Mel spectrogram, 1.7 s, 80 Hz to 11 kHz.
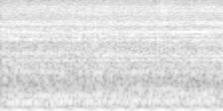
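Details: Auction-bought electric water pump after repair, temporarily wired and run on a 220/240 V welder outlet; strong steady mains hum with an even whir over it, no hesitation or rattle; the pump motor runs freely.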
